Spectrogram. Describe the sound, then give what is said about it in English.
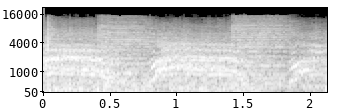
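A man screams loudly and without pause while running from a house. The raw, strained yell wavers, with sharp pitch bends recurring through it. “runs screaming from the house to go back in time”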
